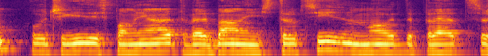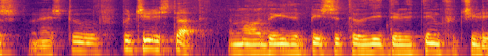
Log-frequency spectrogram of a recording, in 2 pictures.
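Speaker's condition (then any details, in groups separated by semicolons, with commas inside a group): Cerebral palsy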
